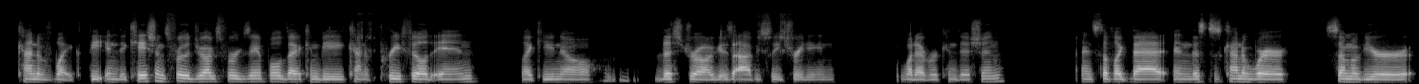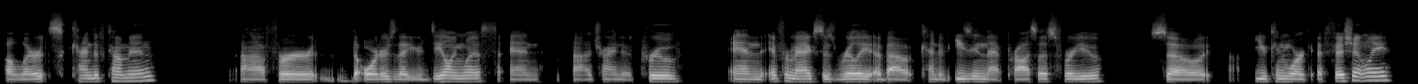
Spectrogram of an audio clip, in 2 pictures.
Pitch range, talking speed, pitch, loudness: 120-135 Hz, 160 wpm, 125 Hz, -25 LUFS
